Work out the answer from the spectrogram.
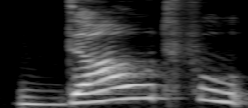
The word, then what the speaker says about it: doubtful: She gave me a doubtful Look She gave me a doubtful Look Зверніть увагу що літера B не читається І ще одне речення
